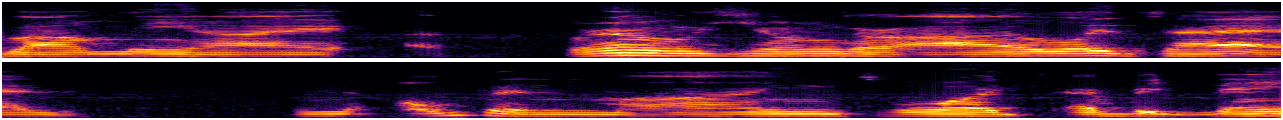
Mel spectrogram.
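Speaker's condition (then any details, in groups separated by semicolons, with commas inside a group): Spinocerebellar ataxia type 7, SCA7; speech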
